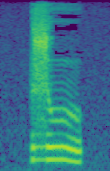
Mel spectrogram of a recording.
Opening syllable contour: falling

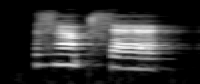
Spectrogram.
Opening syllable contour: high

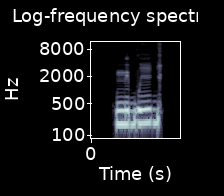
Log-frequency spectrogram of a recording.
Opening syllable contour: high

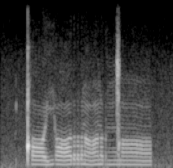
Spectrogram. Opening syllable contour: low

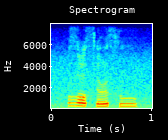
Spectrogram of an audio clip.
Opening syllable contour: falling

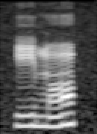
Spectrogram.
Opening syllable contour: low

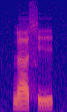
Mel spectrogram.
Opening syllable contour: high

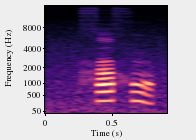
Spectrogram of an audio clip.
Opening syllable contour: high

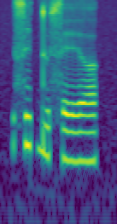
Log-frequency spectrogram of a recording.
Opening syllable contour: high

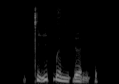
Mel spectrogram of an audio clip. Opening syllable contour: rising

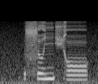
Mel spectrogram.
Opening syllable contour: high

